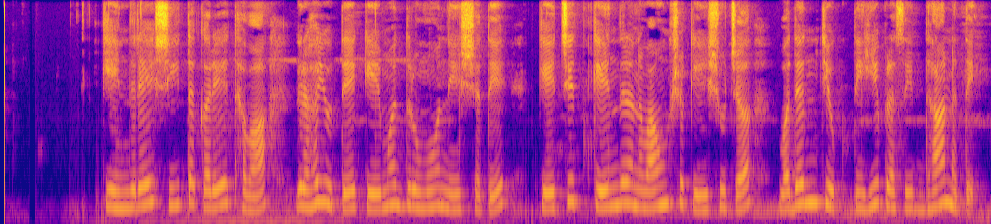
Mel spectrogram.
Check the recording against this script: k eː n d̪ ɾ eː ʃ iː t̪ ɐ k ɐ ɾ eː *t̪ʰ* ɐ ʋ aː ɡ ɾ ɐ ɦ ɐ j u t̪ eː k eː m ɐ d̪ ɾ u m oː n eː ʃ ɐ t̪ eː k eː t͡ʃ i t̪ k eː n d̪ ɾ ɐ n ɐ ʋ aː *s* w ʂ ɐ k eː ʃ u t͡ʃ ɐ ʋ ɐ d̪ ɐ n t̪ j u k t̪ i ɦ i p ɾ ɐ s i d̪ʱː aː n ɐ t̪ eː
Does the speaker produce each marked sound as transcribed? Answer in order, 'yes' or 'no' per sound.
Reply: yes, no

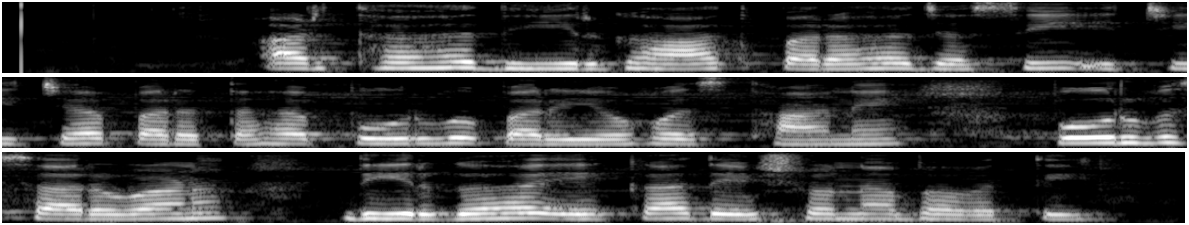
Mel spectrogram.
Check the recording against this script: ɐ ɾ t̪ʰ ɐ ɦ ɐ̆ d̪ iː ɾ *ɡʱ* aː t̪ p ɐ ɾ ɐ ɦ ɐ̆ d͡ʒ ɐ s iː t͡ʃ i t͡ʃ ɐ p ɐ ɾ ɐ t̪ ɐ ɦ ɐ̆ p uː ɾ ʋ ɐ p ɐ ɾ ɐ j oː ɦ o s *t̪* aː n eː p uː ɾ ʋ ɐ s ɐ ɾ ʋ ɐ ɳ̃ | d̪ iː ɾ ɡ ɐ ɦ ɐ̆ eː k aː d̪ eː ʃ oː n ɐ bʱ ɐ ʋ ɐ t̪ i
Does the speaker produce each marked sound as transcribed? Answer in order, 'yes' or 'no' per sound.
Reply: yes, no

